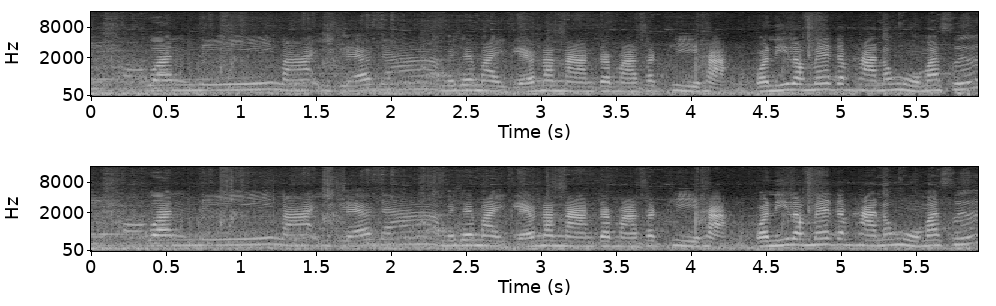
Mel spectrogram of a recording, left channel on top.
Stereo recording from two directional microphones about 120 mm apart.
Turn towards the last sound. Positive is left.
turn(degrees=25)  # may be behind; listen again after turning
